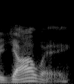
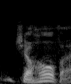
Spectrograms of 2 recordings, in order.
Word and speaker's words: Yahweh: Probably the Hebrew pronunciation would be much closer to Yahweh than to Jehovah,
